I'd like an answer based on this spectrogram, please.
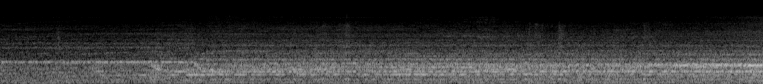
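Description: BART train moving along the station platform: a continuous rumble with several steady whining tones, growing louder throughout.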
